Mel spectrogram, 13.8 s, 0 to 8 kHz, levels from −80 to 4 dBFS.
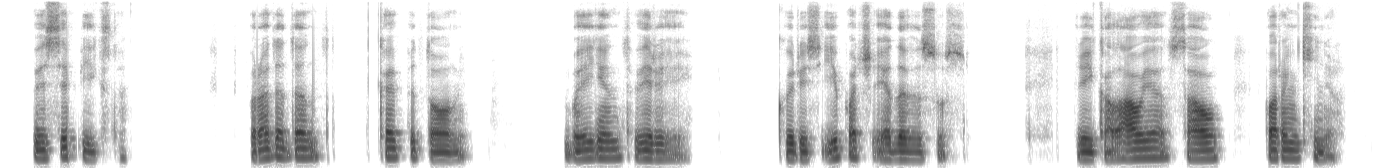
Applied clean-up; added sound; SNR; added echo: none; none; none; none.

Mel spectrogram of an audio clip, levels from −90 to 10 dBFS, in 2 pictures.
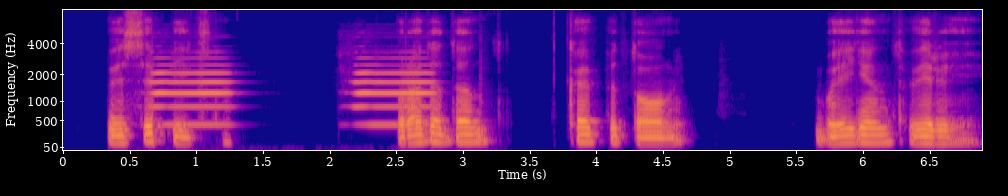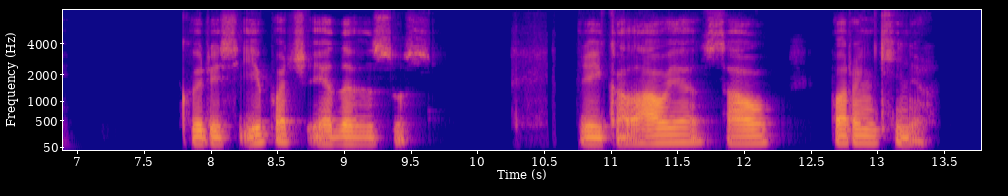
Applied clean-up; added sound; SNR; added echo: classical method log-MMSE.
